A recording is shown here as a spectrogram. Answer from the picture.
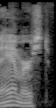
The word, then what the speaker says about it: Amherst: I deliver in Amherst, where the H is silent, and we haven't gotten first-class flats or magazines for 5 days running now.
